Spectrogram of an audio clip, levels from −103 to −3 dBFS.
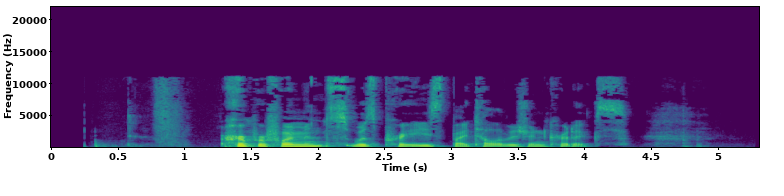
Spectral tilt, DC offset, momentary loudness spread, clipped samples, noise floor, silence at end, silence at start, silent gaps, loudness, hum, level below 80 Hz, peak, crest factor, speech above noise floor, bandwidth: -6.5 dB/octave; under 0.1%; 15 LU; under 0.1%; -62 dBFS; 1 s; 0.85 s; none; -22 LUFS; none; -58 dBFS; 0 dBFS; 24 dB; 40 dB; 11.5 kHz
